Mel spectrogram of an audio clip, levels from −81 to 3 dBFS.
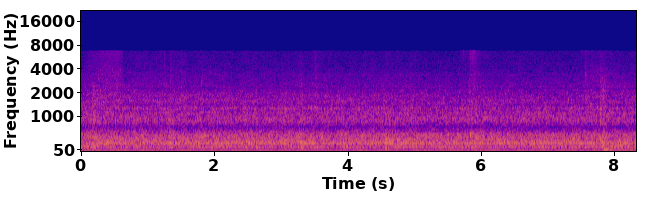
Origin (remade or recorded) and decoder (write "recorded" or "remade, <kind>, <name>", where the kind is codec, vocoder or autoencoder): remade, codec, DAC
